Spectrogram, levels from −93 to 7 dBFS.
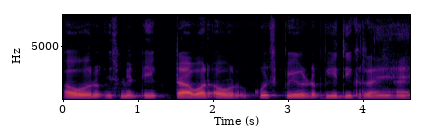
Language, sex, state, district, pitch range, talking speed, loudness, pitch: Hindi, male, Uttar Pradesh, Budaun, 105-120 Hz, 145 wpm, -44 LUFS, 115 Hz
